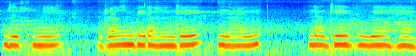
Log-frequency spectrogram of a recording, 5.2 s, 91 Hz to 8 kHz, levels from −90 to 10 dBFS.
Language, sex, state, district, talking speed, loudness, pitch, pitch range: Hindi, female, Chhattisgarh, Raipur, 80 wpm, -14 LUFS, 220 Hz, 215-230 Hz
